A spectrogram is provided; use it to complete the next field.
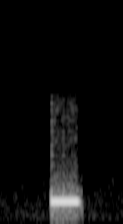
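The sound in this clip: A telephone busy signal on a repeat call: one short, steady electronic beep at a single unchanging pitch, lasting about a third of a second, then silence.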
